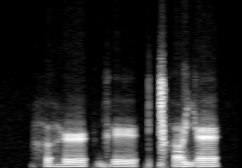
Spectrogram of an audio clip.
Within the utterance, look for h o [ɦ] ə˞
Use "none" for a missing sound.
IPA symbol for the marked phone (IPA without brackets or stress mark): ɦ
